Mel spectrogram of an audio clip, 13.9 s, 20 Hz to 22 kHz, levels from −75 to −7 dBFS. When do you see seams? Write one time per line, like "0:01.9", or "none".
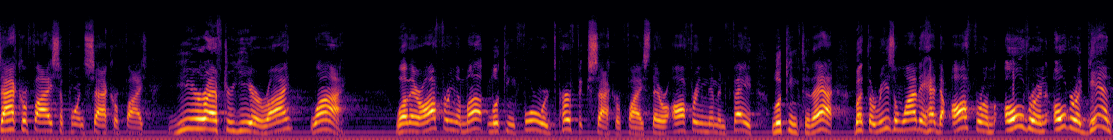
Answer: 0:06.9
0:10.0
